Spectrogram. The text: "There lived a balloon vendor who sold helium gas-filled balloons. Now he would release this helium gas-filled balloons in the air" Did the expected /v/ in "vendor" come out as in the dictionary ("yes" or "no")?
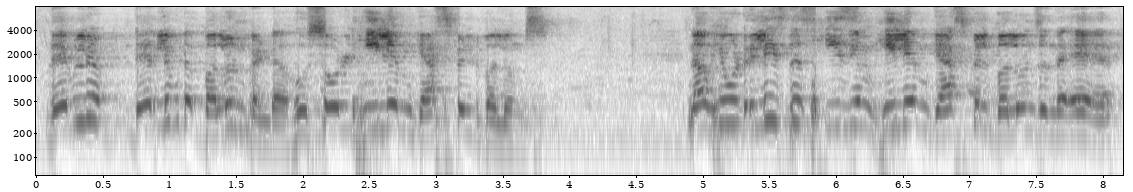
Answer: no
